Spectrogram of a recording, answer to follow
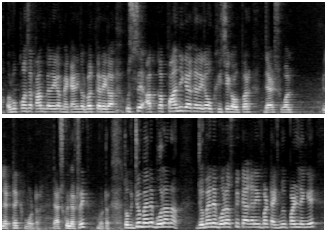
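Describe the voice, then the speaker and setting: A male teacher giving a science lecture, who keeps asking his students questions, answering them himself and checking that they follow. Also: high-pitched. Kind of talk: classroom-style science lecture.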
